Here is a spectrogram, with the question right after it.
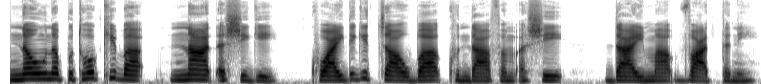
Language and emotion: Manipuri, neutral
